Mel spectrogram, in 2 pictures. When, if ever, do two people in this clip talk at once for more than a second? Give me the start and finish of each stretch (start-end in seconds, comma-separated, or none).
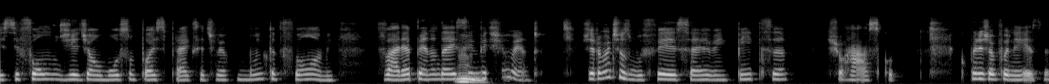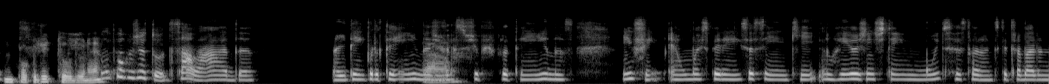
none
